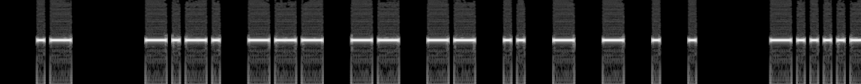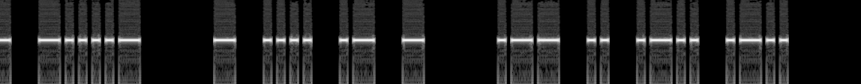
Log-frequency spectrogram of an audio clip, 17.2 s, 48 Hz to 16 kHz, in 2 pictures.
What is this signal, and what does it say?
Morse code, heard as a keyed tone, about 18 wpm, spaced as for 15 wpm, 1000 Hz. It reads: A COMMITTEE -- THAT WILL
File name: qotdfiles / 15wpm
